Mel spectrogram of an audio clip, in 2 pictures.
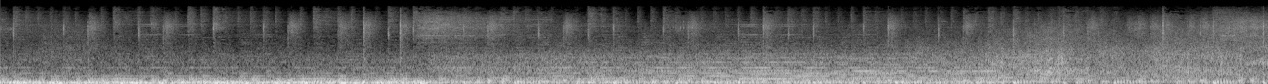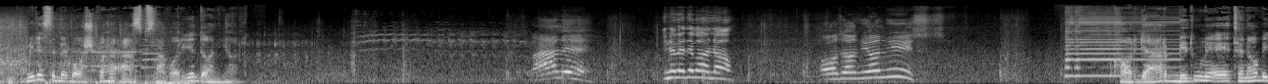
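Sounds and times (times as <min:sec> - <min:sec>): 
car driven fast engine roaring: 0:00.0 - 0:16.1
road and wind noise: 0:00.0 - 0:25.0
speech: 0:13.0 - 0:15.2, 0:19.3 - 0:20.2, 0:20.9 - 0:22.0, 0:23.9 - 0:25.3.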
